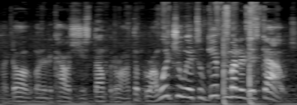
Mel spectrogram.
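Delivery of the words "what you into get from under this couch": scolding the dog. Real, not acted. Owner calls her thumping dog out from under the couch, raised voice.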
